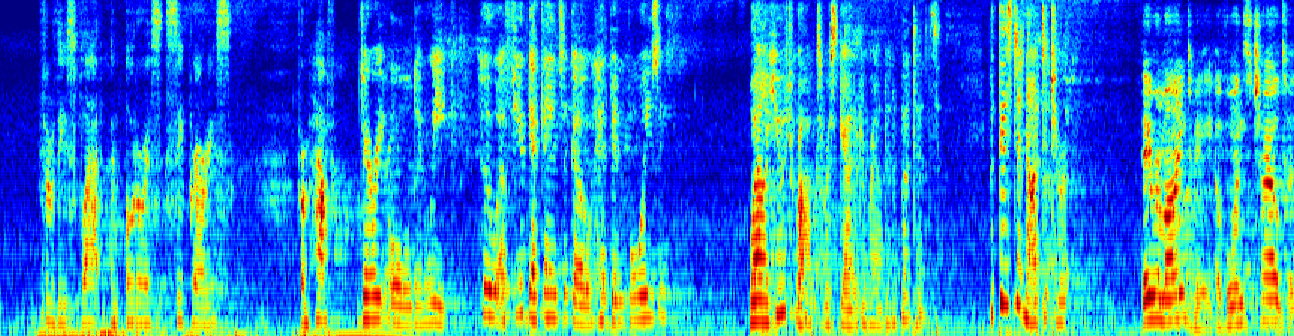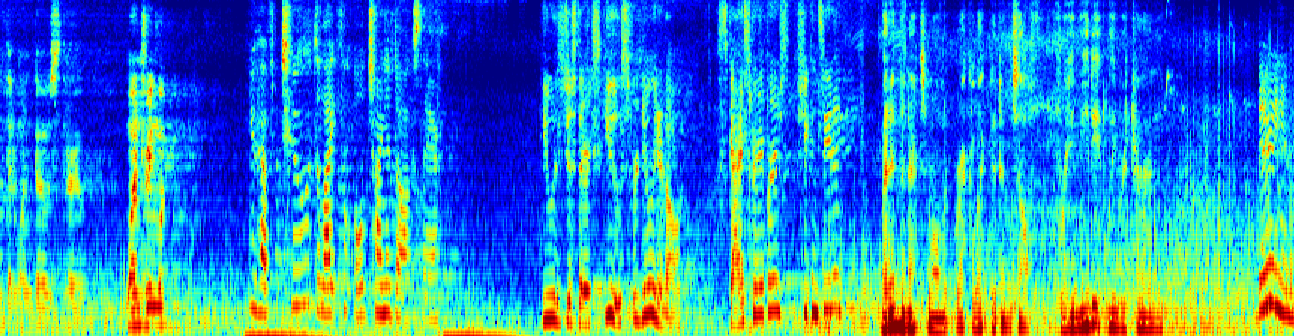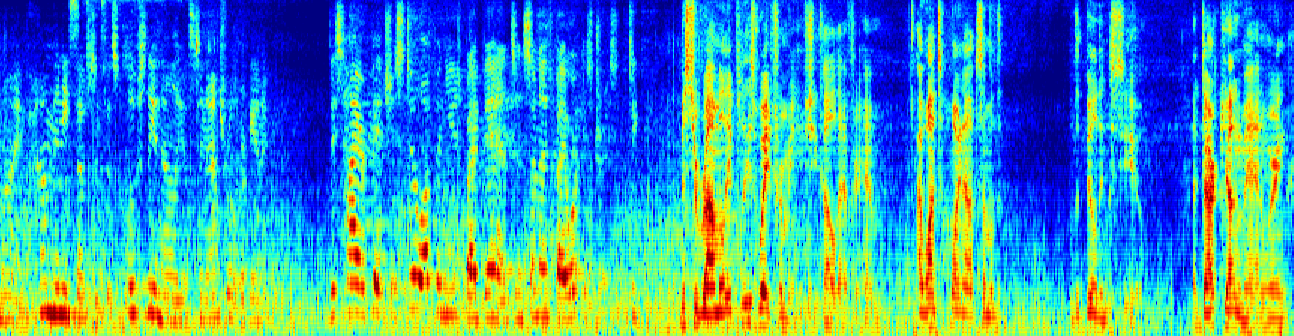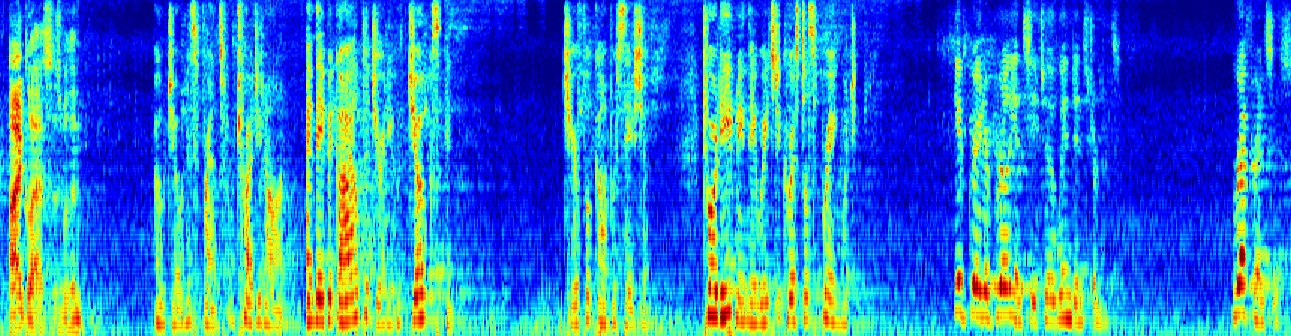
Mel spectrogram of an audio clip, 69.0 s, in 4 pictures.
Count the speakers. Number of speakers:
10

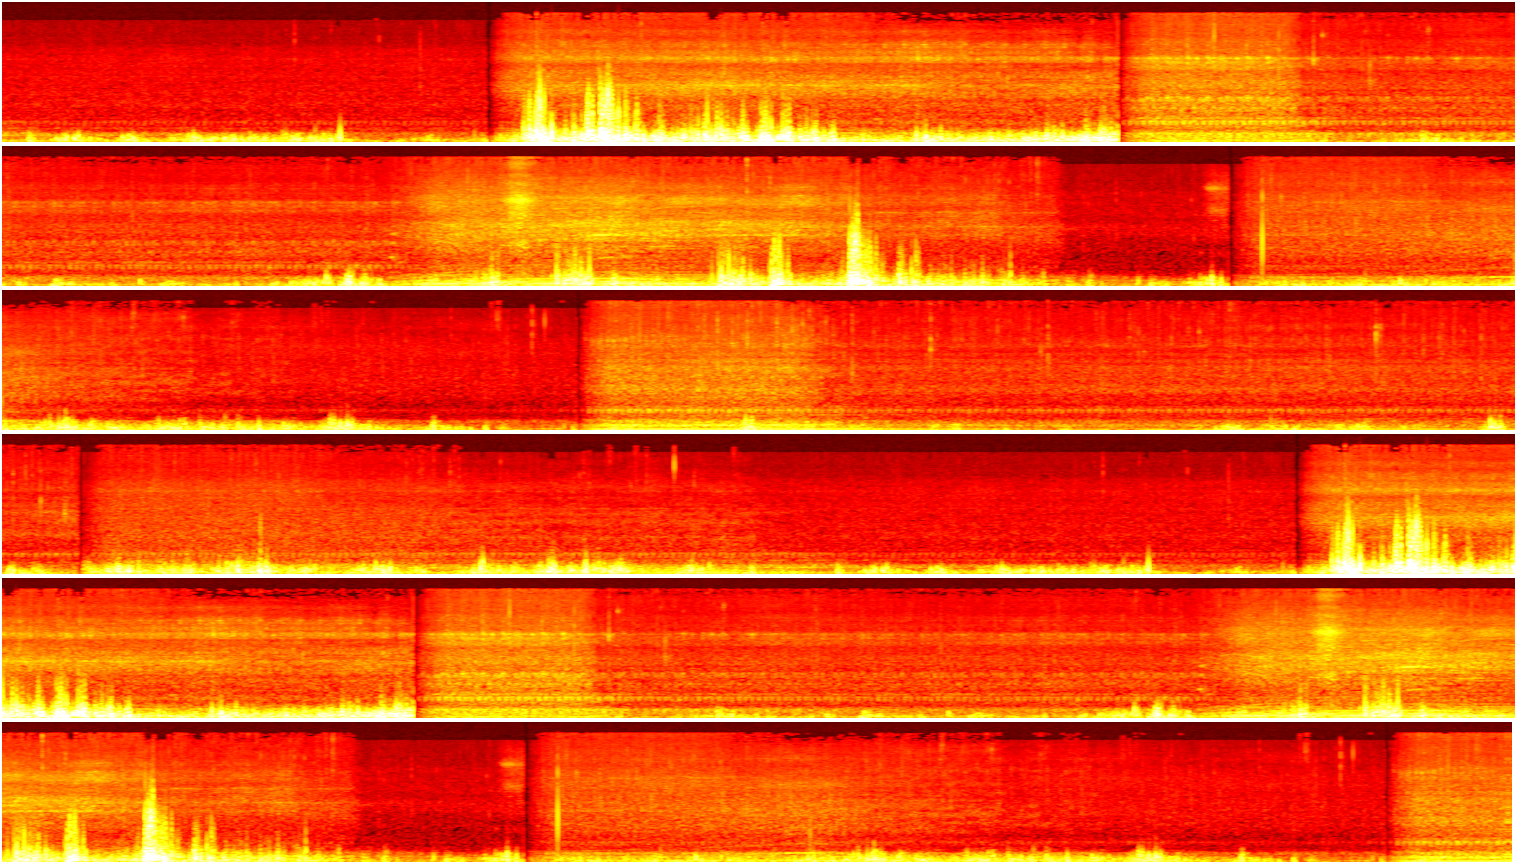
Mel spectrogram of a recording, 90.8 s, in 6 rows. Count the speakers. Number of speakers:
0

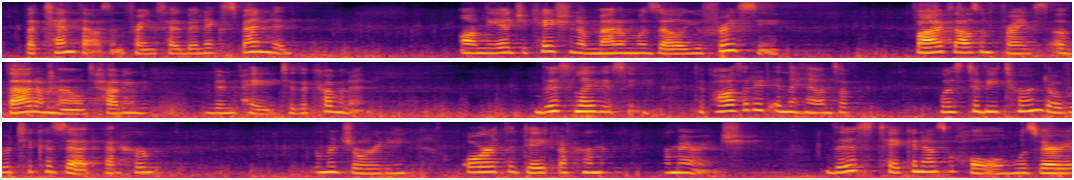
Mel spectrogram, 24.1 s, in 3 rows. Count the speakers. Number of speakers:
1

